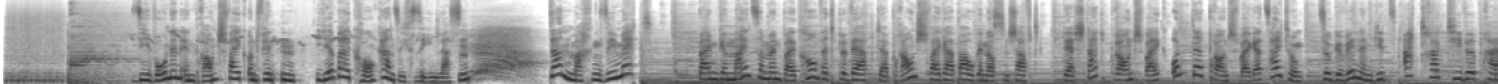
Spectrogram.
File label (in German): Werbespot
